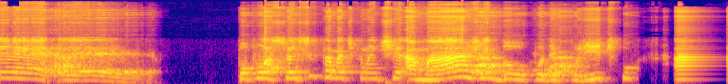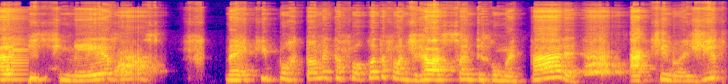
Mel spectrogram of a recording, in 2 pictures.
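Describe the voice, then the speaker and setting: A Brazilian history professor gives an off-the-cuff academic lecture as a guest lecturer. His voice is high and bright, and he speaks haltingly, repeating and rephrasing words.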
